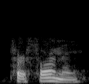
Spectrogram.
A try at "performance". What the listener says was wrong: Okay, I'm not hearing the CE at the end. Performance. Performance. Yeah, I'm not hearing you make the S sound at the end. Try to make that a little stronger. Performance.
